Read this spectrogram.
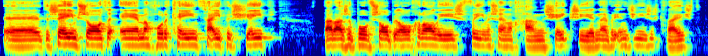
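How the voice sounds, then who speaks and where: A video maker and narrator shares his screen, his mid-range male voice moving at a moderate pace with little pitch movement and a darkish tone. His commentary is casual and rambling, and he thinks aloud and mutters little filler tunes as he goes.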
